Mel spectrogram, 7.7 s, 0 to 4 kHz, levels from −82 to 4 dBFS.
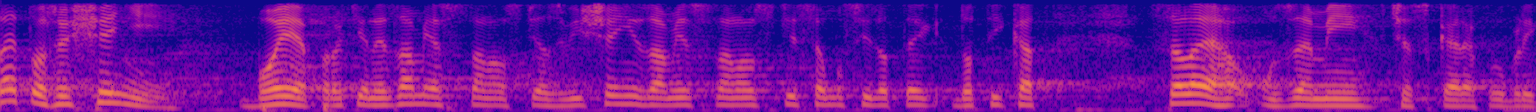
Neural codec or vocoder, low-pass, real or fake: none; 3.6 kHz; real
